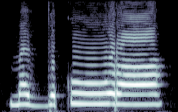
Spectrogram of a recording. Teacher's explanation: اور ہم کلمت مذکورہ پہ رکیں گے تو اس پہ مد الف سے رکیں گے جو کہ مد الف اپنے پیچھے والے حرف کا حکم لیتا ہے تفخیم میں اور ترقیق میں، تو اس سے پہلے حرف الرا کا حکم ہے تفخیم تو ہم را کو اور مد الف کو دونوں کو بھاری آواز میں پڑھیں گے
